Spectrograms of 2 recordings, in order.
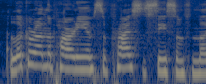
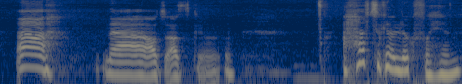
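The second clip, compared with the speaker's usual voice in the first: put-on drunk girl voice, lower, slower; 4 semitones lower than usual. Acting out a scene, a woman answers a man's question, drunk girl voice. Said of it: "kind of want to stick with the drunk girl voice".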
